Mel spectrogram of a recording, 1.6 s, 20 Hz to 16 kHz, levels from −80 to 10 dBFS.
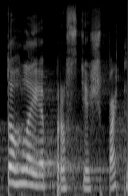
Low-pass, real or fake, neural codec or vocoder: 14.4 kHz; real; none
